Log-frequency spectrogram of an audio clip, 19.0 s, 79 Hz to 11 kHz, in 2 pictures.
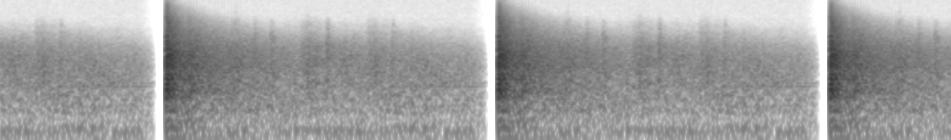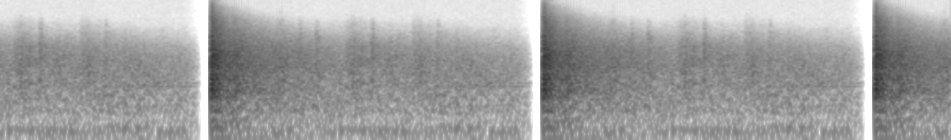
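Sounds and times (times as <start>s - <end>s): echoing gunshot: 1.7s - 4.4s, 5.0s - 7.6s, 8.3s - 11.0s, 11.6s - 13.0s, 15.0s - 16.3s, 18.3s - 19.0s.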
